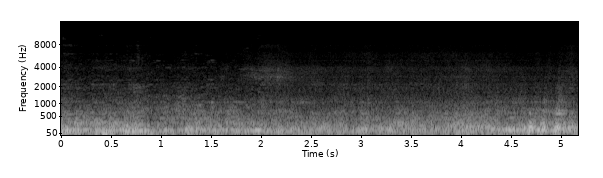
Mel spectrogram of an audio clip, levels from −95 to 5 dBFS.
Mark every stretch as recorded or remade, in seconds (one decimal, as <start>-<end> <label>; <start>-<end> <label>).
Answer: 0.0-2.0 recorded; 2.0-5.2 remade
